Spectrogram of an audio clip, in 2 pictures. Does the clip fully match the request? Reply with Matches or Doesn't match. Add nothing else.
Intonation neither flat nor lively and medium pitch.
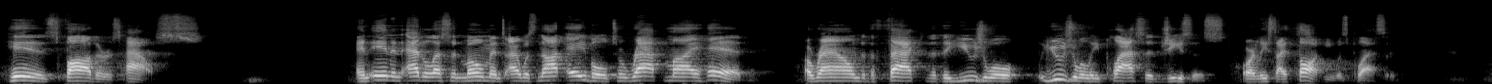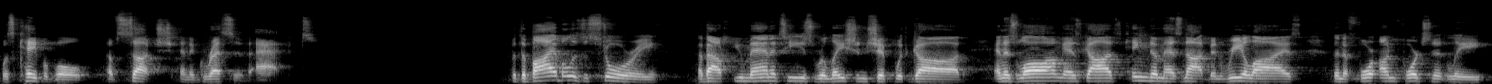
Matches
